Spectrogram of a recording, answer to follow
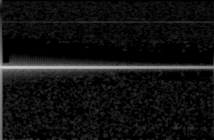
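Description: The ringing tail of a single bell-like ding: one pure high tone dying away slowly.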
